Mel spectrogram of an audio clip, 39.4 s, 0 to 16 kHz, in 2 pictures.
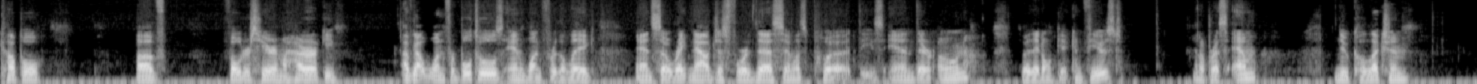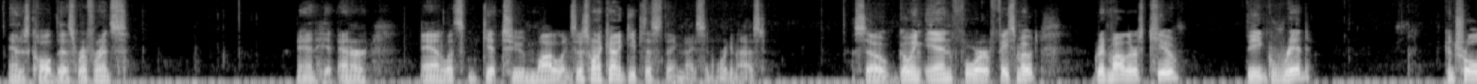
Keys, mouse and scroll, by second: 6.9-11.4 drag, 11.9 right click, 12.4-12.8 scroll down 4, 12.8-13.1 middle drag, 13.3-13.6 scroll down 1, 13.7-14.1 drag, 15.4 m, 19.2 BackSpace, 19.3 BackSpace, 23.0 Return, 24.0 right click, 25.0 KP_3, 25.9-26.9 scroll up 5, 28.5-29.1 shift+middle drag, 29.4 right click, 30.2-30.6 scroll up 1, 30.6 Tab, 31.1 right click, 31.8-32.1 scroll up 1, 32.4 shift+middle click, 34.4 q, 37.2-39.3 shift+middle drag, 37.8 scroll up 2, 38.6 scroll up 1.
